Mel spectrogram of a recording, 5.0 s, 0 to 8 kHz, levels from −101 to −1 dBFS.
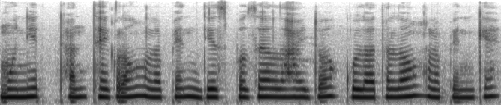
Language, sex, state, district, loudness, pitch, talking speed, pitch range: Karbi, female, Assam, Karbi Anglong, -13 LUFS, 235 Hz, 155 wpm, 230-245 Hz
